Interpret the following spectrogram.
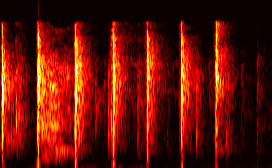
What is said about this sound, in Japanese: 盛大な拍手でお祝いします。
